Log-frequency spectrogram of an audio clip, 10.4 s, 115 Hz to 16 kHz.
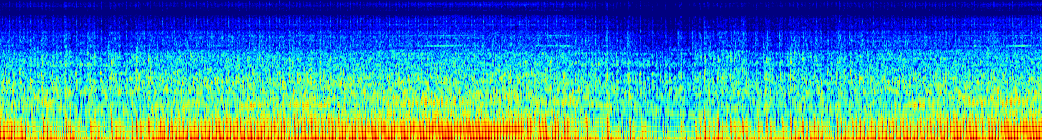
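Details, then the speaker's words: Late-1960s/early-1970s Massey Ferguson 2200 forklift, Perkins 3-cylinder gas engine, first run after 23 years: steady, fairly fast idle with an even low thump, never settling to a slow tickover. The throttle won't idle down, and the choke is partly closed to stop it running wide open. "Nothing don't sound too bad. I believe we're gonna have ourselves a nice runner here. I'm not sure why the throttle's not idling down like it should."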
